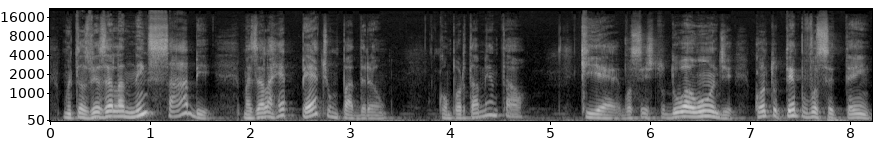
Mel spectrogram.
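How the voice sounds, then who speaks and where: A man talks at a moderate pace in a fairly high, dark, mellow voice with lively intonation. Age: 60s. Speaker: coach and hypnotherapist. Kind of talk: panel discussion.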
